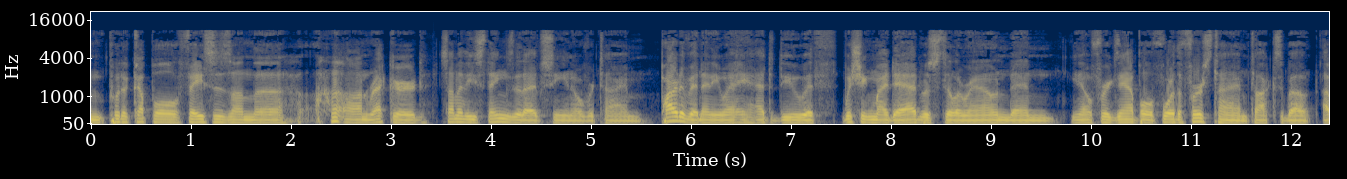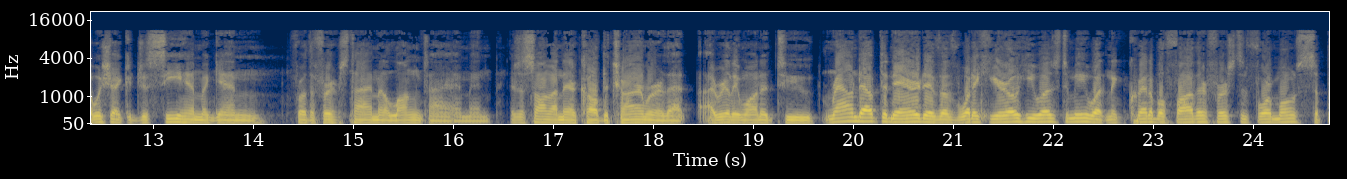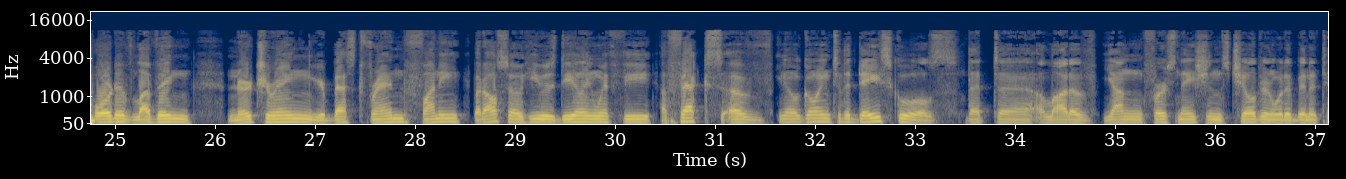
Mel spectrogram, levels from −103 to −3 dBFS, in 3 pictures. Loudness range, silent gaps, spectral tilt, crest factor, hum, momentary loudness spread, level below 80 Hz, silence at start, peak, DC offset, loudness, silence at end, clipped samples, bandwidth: 5 LU; none; -7 dB/octave; 16 dB; none; 8 LU; -48 dBFS; 0 s; -8 dBFS; under 0.1%; -23 LUFS; 0.1 s; under 0.1%; 11.5 kHz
